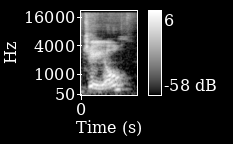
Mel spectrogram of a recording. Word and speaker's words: Jael: So I think it's pronounced jail, but I'm not positive.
